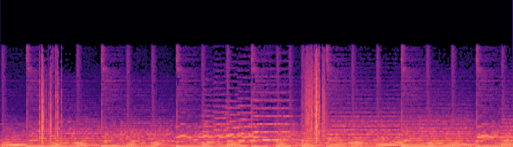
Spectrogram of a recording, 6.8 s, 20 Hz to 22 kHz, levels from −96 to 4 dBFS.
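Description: A burst of harsh scratching and rustling sits over the sound from 0.47 to 0.86 s, a little below it in level, and returns from 4.02 to 4.36 s at roughly equal loudness. This cable scratch noise likely comes from a worn connector or cable being moved, its contact resistance jumping erratically.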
